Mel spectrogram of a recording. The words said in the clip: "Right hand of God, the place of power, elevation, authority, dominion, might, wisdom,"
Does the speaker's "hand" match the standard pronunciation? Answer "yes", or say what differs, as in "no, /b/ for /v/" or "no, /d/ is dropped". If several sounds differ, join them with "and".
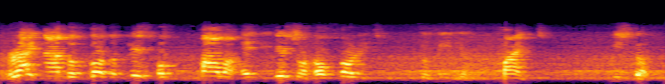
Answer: no, /n/ is dropped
